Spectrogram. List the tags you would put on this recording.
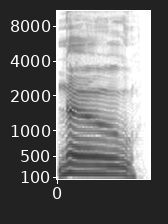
Speech > Solo speech
Shotgun-microphone
dramatic
Tascam
MKE600
Male
2025
Sennheiser
Generic-lines
MKE-600
Calm
Shotgun-mic
Single-mic-mono
FR-AV2
VA
Voice-acting
nooo
Adult
no
mid-20s
Hypercardioid
july
sarcastic

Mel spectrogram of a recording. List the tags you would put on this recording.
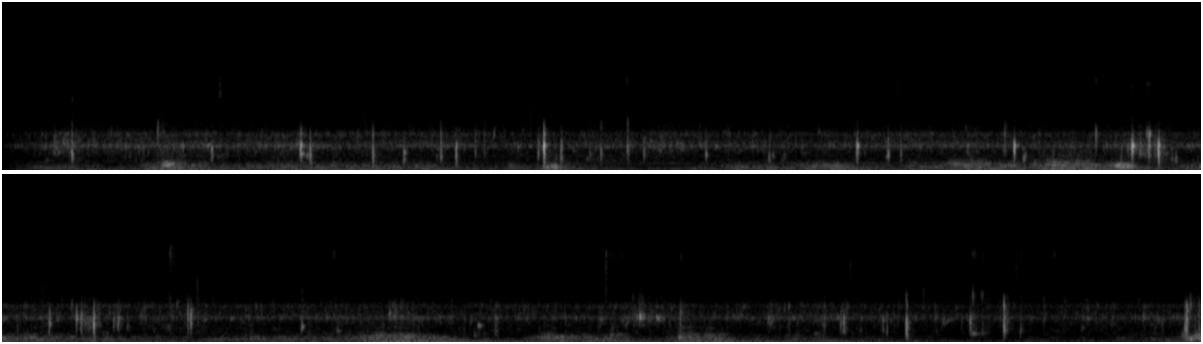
Sound effects > Other
Drone
geofon
splash
water

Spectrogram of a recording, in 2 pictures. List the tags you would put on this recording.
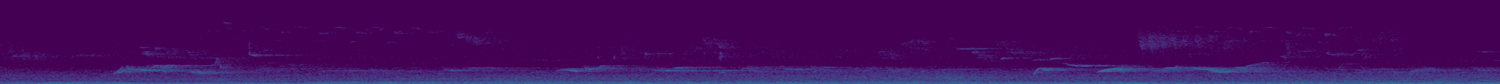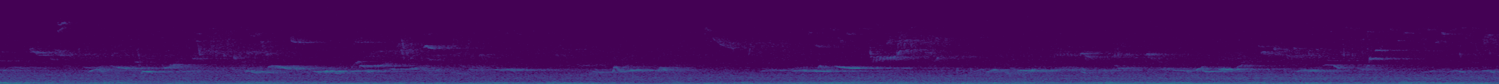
Soundscapes > Nature
natural-soundscape
alice-holt-forest
data-to-sound
weather-data
Dendrophone
modified-soundscape
soundscape
sound-installation
phenological-recording
artistic-intervention
raspberry-pi
nature
field-recording

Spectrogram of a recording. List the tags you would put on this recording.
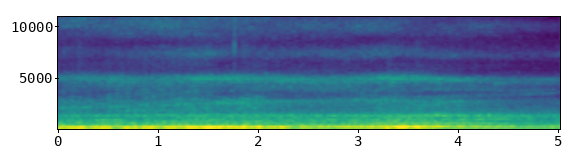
Sound effects > Vehicles
tramway
transportation
vehicle

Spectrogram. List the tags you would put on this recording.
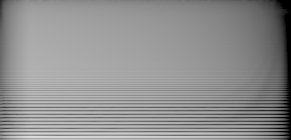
Sound effects > Experimental
analogue
dark
electro
mechanical
sample
sci-fi
sweep
synth

